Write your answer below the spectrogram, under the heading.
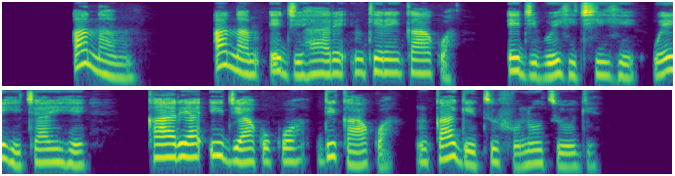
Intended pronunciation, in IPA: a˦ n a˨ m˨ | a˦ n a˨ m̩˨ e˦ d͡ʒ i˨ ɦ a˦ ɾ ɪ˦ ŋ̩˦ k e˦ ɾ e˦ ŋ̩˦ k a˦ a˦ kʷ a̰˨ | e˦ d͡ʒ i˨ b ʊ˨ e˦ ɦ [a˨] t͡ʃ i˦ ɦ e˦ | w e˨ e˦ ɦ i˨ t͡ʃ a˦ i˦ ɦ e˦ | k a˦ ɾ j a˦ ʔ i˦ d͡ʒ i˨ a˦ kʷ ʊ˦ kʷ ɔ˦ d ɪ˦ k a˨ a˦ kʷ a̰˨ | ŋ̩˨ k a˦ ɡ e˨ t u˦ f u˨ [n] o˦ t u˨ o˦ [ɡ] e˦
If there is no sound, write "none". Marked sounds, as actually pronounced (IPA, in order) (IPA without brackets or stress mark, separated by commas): i˨, n, ɡ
